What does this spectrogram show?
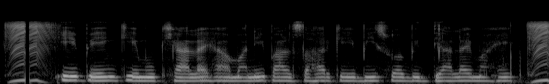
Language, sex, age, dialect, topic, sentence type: Chhattisgarhi, female, 36-40, Eastern, banking, statement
